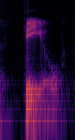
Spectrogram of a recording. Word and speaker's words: Thiel: So this is, he was calling it a, well, he was pronouncing it differently, but it's a Thiel.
